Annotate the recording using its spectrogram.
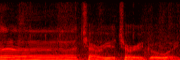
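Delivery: high, alarmed call to the chariot; startled. Real, not acted. Gamer startled by an enemy chariot, high alarm. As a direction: shoo the chariot away in a panic.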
